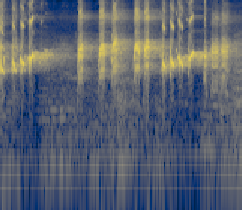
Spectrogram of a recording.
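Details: Sooty-headed bulbul, natural lure sound: a fast warbled phrase rising into a level whistle, a brief gap, then bright chirps and another rising warble.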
